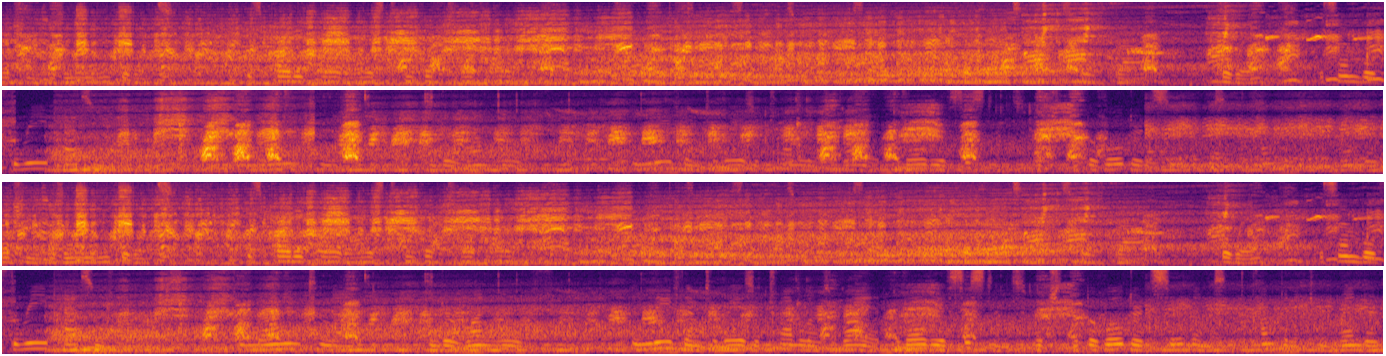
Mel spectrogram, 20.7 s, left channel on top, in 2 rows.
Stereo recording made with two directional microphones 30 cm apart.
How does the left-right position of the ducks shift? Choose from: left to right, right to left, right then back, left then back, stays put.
right to left.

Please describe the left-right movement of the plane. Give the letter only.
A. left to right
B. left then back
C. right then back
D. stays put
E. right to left
A.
